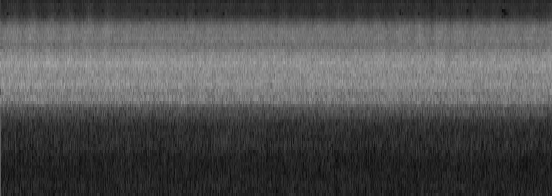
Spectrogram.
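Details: Cicadas massed in a Japanese summer chorus at Chionji Temple, Kyoto, producing an unbroken, steady high-pitched hiss that stays level throughout, with nothing else standing out.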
